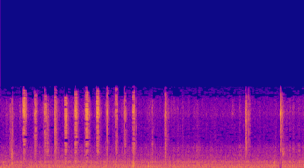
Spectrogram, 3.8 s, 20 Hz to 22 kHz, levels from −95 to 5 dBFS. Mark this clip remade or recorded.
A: recorded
